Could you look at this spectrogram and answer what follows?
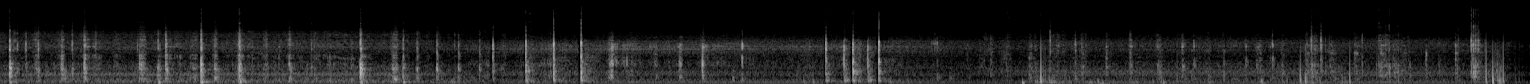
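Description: Wood-carving chisels cutting into wood: irregular sharp knocks and taps of chisel strokes, over a steady background drone.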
